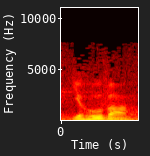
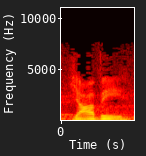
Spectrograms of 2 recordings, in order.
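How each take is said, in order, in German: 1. Der Name wird mit drei Silben ausgesprochen. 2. Der Name wird mit zwei Silben ausgesprochen.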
